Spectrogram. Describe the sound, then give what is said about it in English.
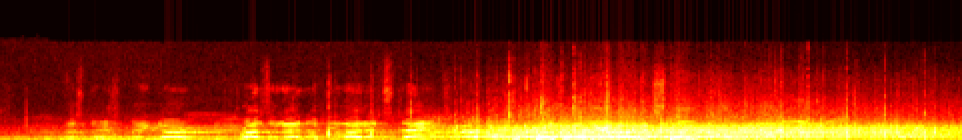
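Loud, sustained applause and a standing ovation from senators and representatives swells up after a voice speaking over the first few seconds, greeting the president as he steps onto the House floor, then continues as a steady, dense roar of clapping to the end. “The president was all smiles as he stepped onto the House floor, greeted by a standing ovation and loud applause.”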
